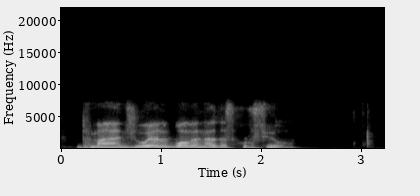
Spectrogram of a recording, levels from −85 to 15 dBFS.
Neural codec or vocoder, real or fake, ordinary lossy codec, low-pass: codec, 44.1 kHz, 2.6 kbps, SNAC; fake; Opus, 24 kbps; 7.2 kHz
